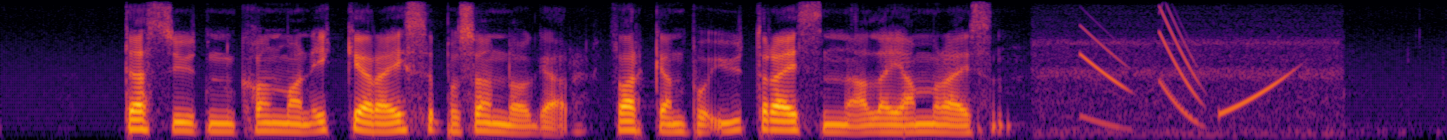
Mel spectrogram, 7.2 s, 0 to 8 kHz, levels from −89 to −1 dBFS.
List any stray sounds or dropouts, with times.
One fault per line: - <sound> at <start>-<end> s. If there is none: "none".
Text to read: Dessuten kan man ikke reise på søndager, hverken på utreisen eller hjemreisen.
- chirp at 5.4-6.5 s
